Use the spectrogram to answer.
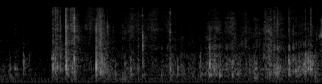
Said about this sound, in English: We're going to fold it, the word chloroplast, in half, and we're going to cut below it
